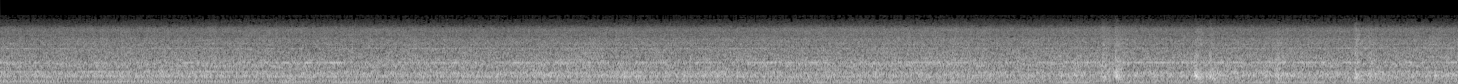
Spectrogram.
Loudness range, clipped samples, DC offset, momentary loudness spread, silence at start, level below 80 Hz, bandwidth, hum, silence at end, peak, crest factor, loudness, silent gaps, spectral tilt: 1 LU; under 0.1%; 2%; 2 LU; 0 s; -38 dBFS; 10.5 kHz; none; 0 s; 0 dBFS; 14 dB; -15 LUFS; none; -4 dB/octave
